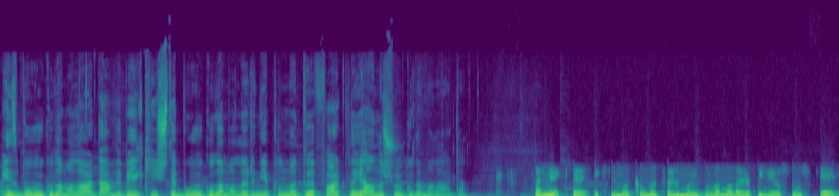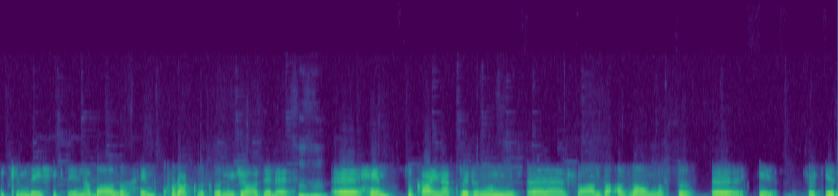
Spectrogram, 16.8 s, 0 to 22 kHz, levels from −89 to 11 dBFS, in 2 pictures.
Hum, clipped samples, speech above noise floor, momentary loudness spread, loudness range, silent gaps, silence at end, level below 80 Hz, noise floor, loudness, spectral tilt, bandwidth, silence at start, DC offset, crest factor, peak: none; under 0.1%; 29 dB; 7 LU; 3 LU; none; 0 s; -54 dBFS; -47 dBFS; -19 LUFS; -6.5 dB/octave; 15 kHz; 0 s; under 0.1%; 16 dB; -4 dBFS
